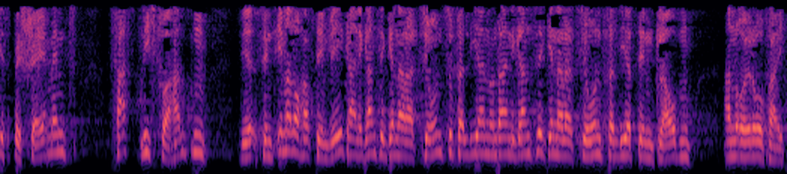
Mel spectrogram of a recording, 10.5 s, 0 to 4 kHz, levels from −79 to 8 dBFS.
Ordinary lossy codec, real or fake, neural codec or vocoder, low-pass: MP3, 16 kbps; real; none; 3.6 kHz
